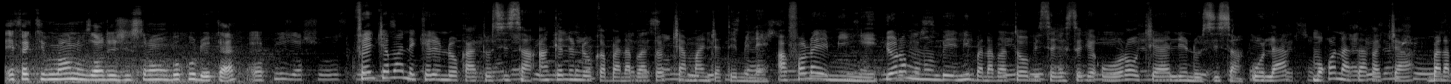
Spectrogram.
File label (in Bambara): magazine bamanankan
